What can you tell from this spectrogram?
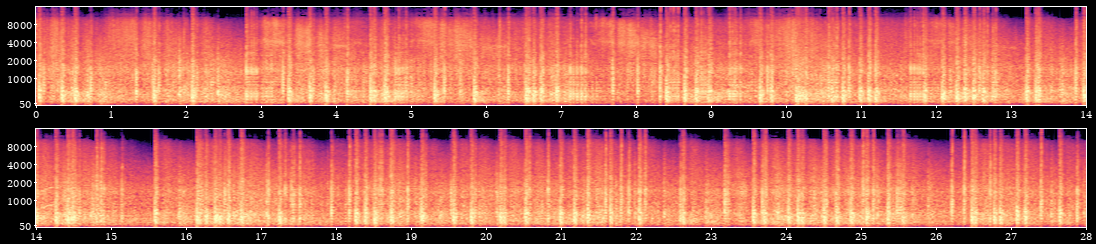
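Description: Fireworks going off without a break: shots launching and bursting overhead, many bangs a second, with crackling in between.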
